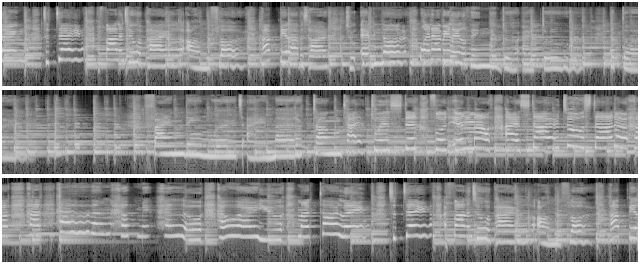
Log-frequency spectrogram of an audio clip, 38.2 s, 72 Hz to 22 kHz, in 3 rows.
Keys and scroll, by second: 0.2 ctrl+z, 18.6 ctrl+z, 26.4 ctrl+z, 28.2 ctrl+z.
